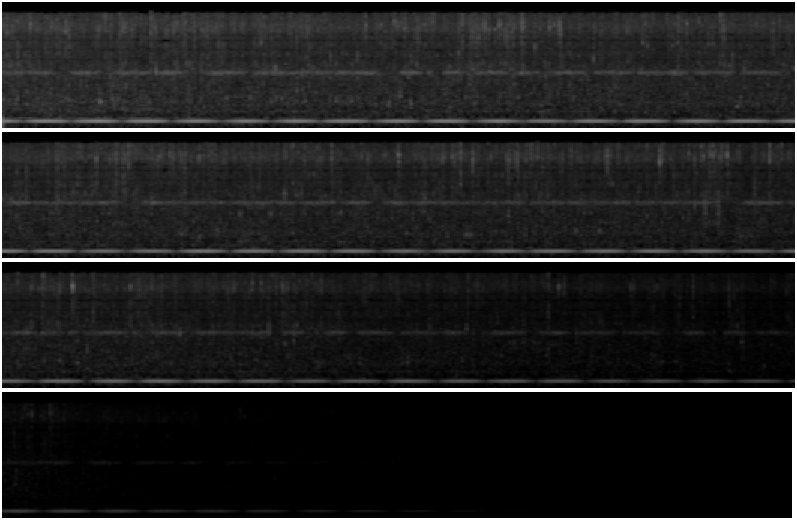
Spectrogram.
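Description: Binaural-beat meditation tone: a steady low drone pulsing about twice a second, with a fainter high tone and a soft hiss of flowing water beneath, fading slowly to silence near the end.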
